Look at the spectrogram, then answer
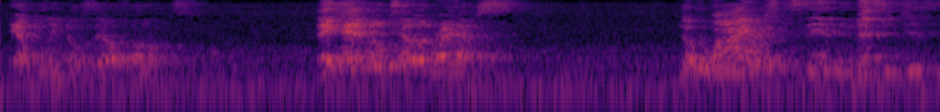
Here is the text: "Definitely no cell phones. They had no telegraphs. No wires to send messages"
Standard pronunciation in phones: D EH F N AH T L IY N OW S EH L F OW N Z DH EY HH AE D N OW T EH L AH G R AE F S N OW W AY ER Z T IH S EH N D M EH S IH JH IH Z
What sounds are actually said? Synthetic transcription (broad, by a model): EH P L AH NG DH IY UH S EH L F OW N Z DH EY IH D N OW T EH L AH G R AE F S N OW W AY ER Z S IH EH N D M EH S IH JH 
